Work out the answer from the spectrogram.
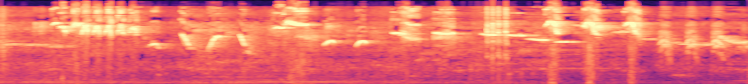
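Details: Hill blue flycatcher's daily song: a busy stream of short, bright whistled notes and buzzy chatters repeated in quick bursts, with a few sharp clicks.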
